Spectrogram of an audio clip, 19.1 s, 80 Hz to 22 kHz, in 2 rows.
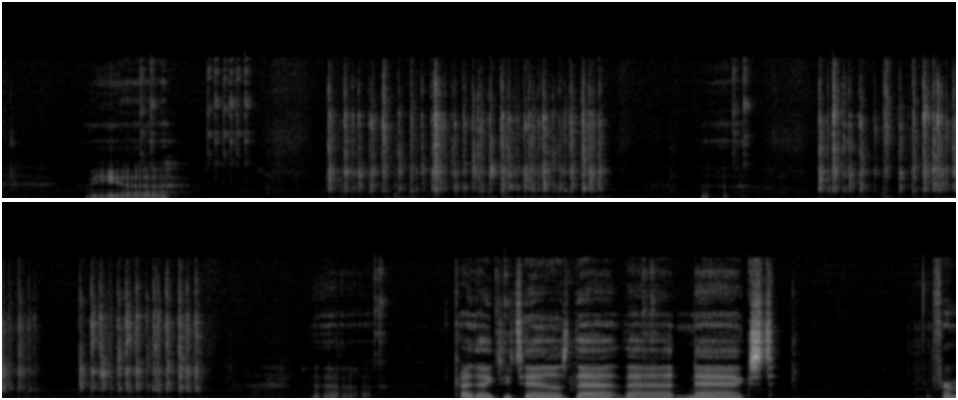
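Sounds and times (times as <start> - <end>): typing on computer keyboard: 1.4 - 2.5, 3.2 - 6.1, 8.2 - 11.6.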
